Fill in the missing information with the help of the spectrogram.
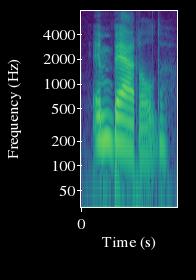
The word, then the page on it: embattled: American English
